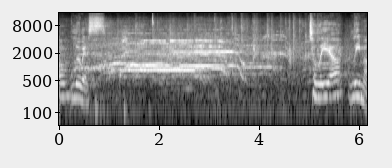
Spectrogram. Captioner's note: audience cheering; audience applauding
